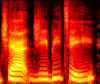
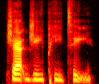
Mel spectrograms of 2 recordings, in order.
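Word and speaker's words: ChatGPT: Uh Gabby says, "I'm smarter than chat GBT."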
